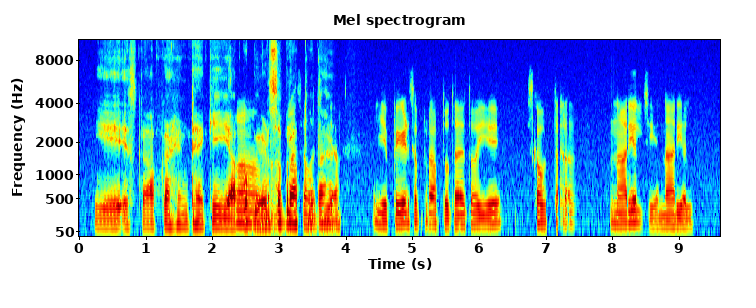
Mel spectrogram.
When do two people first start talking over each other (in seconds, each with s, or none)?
2.3 s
